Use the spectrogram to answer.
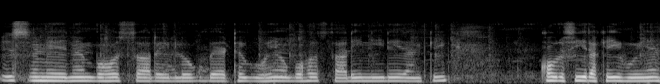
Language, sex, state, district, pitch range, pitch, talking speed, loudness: Hindi, male, Uttar Pradesh, Jalaun, 160-170 Hz, 165 Hz, 165 wpm, -19 LUFS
